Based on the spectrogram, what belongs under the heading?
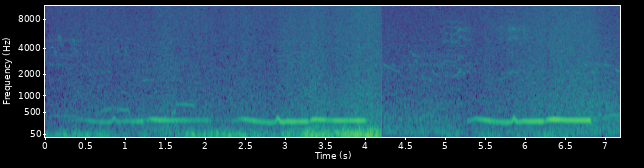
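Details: Prairie chicken giving low, hollow, humming moans, each a steady tone with a small upward hiccup, repeated in three long notes. Low wind rumble swells beneath the second note.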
